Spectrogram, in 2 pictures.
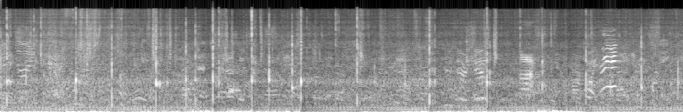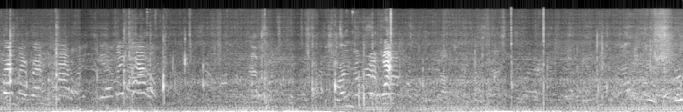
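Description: Paddles sharply pop against a plastic ball in a quick rally.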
